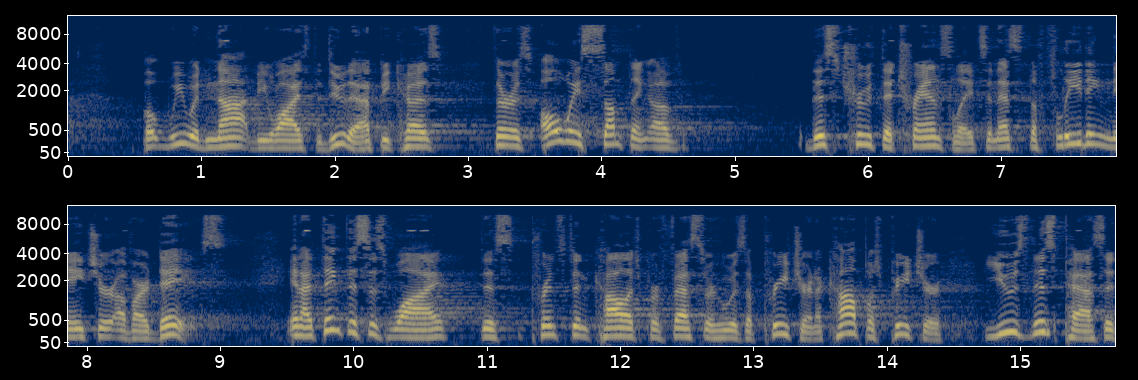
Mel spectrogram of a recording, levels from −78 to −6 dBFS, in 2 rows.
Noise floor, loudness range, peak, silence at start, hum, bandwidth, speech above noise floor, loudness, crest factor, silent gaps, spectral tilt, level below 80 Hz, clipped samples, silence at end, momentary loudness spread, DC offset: -64 dBFS; 3 LU; -8 dBFS; 0 s; none; 10.5 kHz; 37 dB; -27 LUFS; 20 dB; none; -5 dB/octave; -72 dBFS; under 0.1%; 0 s; 8 LU; under 0.1%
